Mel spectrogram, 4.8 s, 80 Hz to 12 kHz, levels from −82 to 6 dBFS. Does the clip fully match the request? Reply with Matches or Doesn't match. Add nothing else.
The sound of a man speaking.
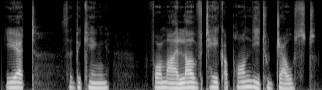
Doesn't match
